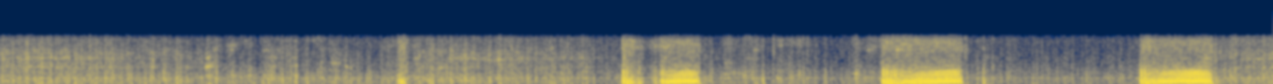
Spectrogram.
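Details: Sleeping female pet snoring, likely a dog: three loud, buzzy, vibrating breaths, each under a second, rise out of quiet breathing and room noise.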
